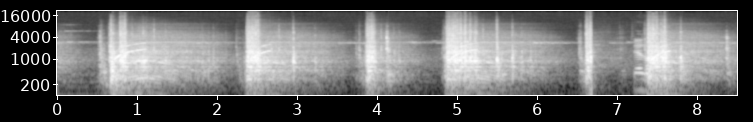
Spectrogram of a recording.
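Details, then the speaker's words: Allis Chalmers bulldozer with a Detroit Diesel two-stroke unstarted for about 20 years: five or six short bursts of high whirring with no cranking thump; the starter motor spins before its pinion meshes with the flywheel. "what's happening here at the moment is the electric motors engaging before the pinions hitting the flywheel so that's why she's making that noise"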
